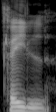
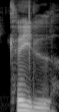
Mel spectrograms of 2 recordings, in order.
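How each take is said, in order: First: The vowel is a long 'ee' sound. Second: The vowel is a long 'ee' sound.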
